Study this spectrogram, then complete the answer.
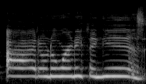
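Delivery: a touch of faked fear; mock panic. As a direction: pitch it up like lost in the dark. Clarice lost in the dark.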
